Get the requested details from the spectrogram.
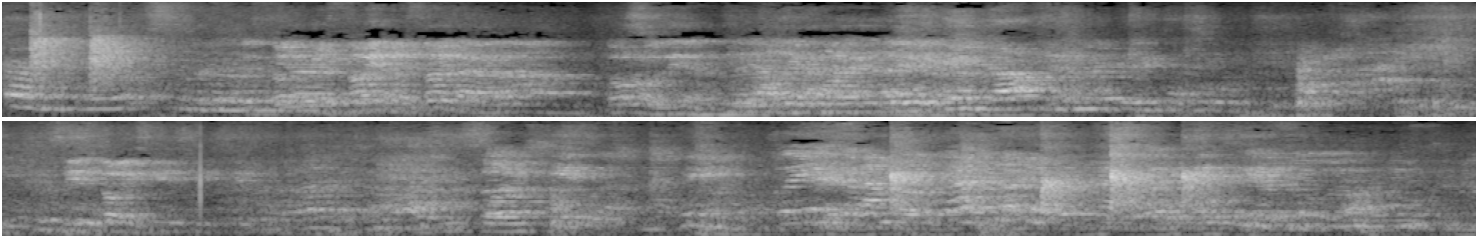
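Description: A young man talks to a group.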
